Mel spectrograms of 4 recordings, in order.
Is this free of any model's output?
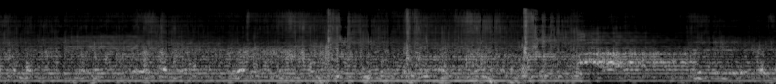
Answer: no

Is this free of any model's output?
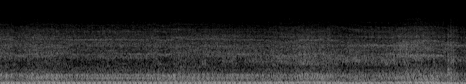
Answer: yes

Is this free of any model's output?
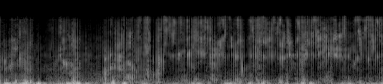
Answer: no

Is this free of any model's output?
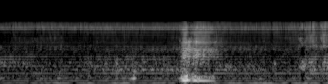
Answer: no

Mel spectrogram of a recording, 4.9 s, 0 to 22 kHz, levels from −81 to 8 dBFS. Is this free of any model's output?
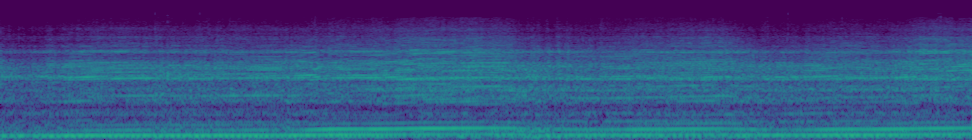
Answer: yes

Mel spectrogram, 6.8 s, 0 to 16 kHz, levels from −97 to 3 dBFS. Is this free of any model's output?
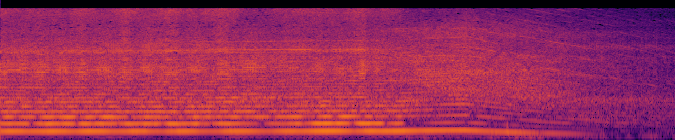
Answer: yes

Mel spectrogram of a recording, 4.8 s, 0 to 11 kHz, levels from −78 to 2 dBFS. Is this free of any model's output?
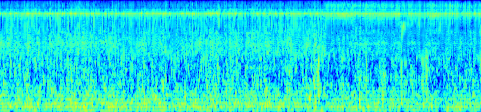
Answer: no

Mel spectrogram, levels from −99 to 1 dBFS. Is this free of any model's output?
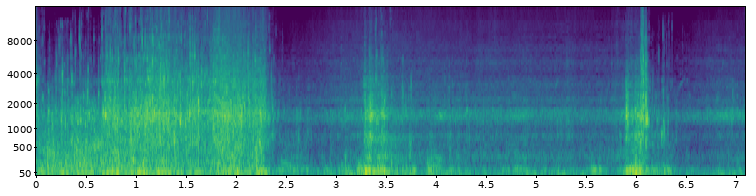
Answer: yes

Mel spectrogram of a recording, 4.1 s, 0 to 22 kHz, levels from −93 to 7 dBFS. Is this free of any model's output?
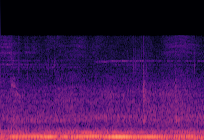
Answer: yes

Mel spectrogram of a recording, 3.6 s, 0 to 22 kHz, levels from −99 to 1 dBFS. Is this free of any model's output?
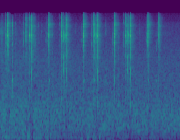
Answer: no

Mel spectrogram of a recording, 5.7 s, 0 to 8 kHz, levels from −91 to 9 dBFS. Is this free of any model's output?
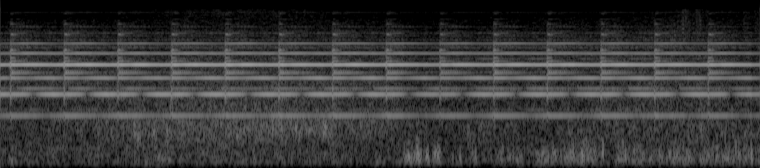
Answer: yes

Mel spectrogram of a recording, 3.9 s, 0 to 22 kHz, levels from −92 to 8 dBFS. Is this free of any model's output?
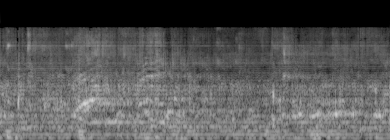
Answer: no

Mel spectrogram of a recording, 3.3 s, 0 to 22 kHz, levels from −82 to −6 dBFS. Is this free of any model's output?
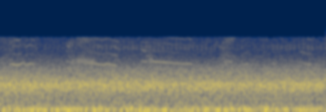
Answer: no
